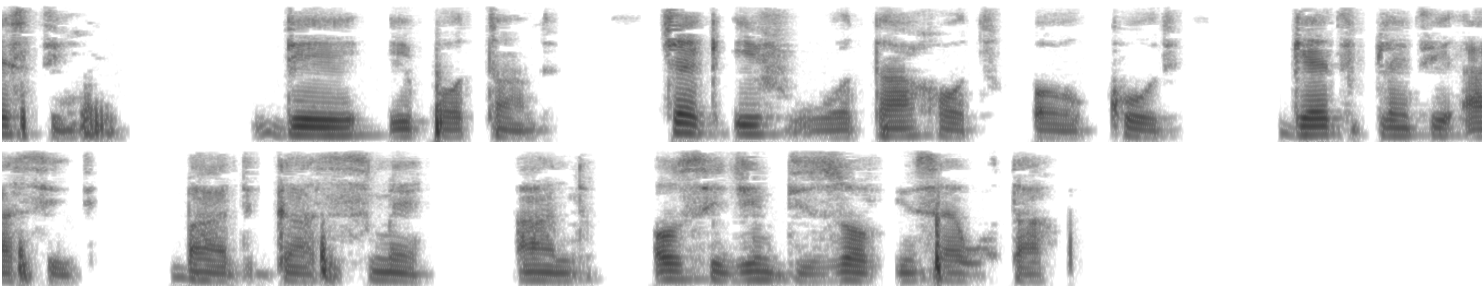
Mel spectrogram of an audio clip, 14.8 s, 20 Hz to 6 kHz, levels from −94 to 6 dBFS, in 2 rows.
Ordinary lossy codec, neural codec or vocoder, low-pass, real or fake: MP3, 32 kbps; none; 5.4 kHz; real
